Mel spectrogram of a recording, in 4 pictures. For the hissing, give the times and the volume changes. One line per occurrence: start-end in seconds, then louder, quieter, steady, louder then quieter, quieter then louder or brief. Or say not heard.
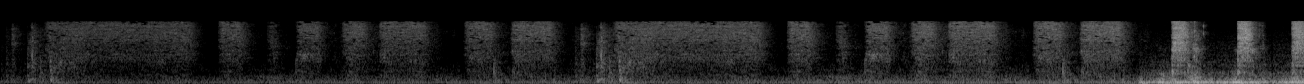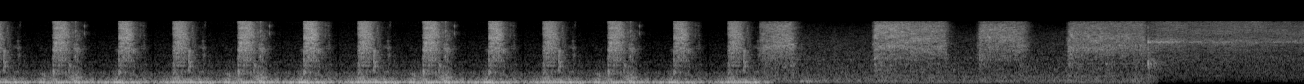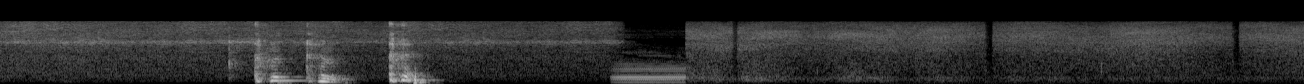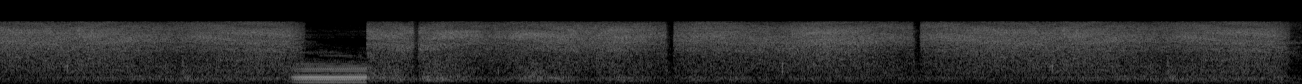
0.0-52.0 louder then quieter.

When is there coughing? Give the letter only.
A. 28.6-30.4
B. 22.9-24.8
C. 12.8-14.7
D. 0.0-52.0
A.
